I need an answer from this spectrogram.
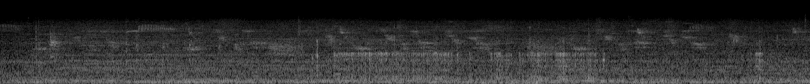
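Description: Small birds chirping, with many short calls and one held note in the middle, over a steady low hum.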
